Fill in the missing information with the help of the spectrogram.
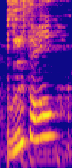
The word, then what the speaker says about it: Bluthal: Uh, there was also John uh, Bluthal, I, I want to say how you say his name.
